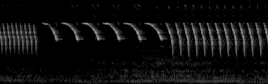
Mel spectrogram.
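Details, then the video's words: Canary singing a buzzy rapid trill, then a series of five descending sweeping whistles, then a fast rolling tour of repeated notes, all loud and clear. "Burung Canary Juara Top"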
